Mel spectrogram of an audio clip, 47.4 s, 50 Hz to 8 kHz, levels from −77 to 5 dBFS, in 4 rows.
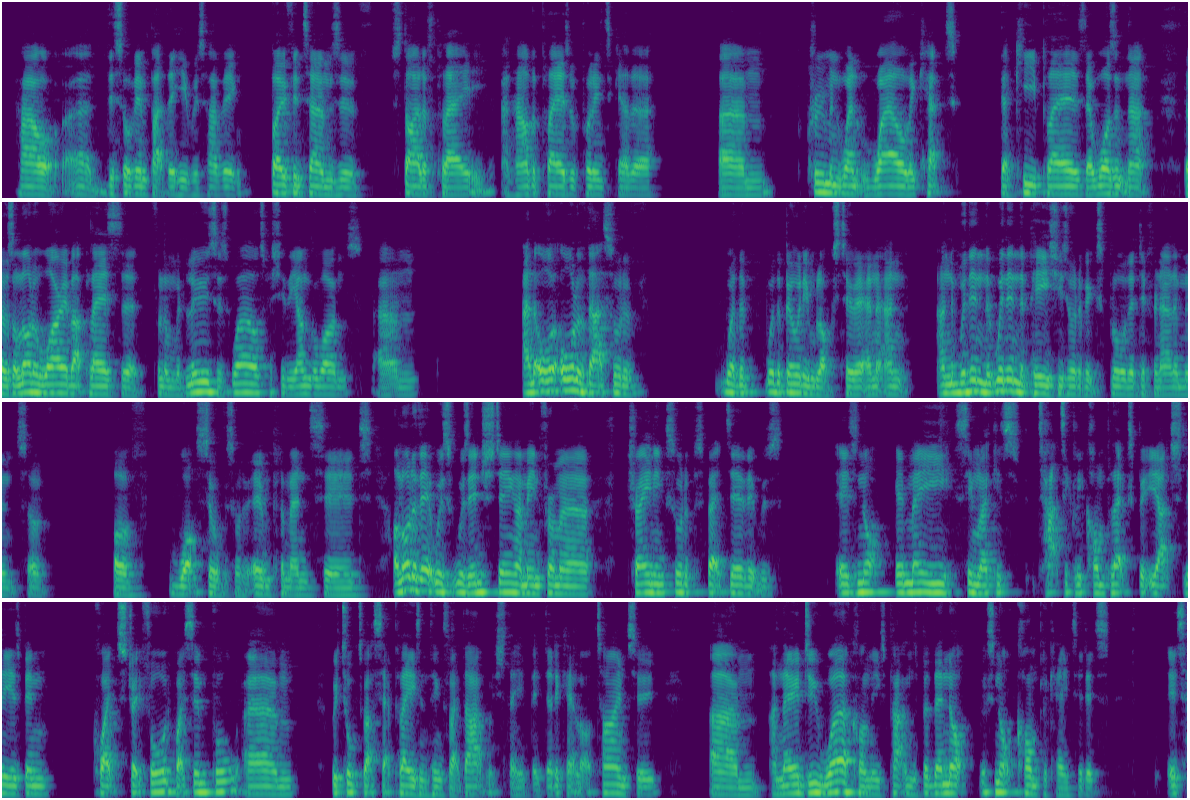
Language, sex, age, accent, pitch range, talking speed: English, male, 10-29, British, 110-135 Hz, 205 wpm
